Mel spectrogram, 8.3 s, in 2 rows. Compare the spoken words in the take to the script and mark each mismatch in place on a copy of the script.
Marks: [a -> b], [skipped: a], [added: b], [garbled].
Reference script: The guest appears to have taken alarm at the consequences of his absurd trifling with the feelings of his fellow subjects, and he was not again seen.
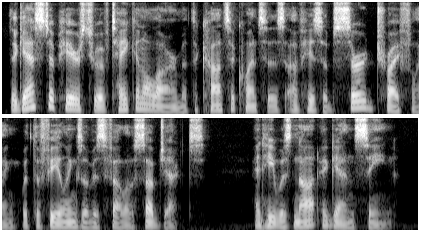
The guest appears to have taken alarm at the consequences of his absurd trifling with the feelings of his fellow subjects, and he was not again seen.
